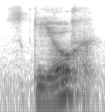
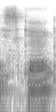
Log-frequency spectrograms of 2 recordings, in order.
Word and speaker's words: Skeg: Is it Skioch, Skeg? But I would say Skeg, as I was corrected by one of their band members once when I said their name wrongly.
